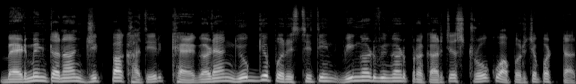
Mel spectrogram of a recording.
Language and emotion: Goan Konkani, neutral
